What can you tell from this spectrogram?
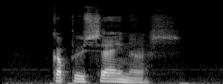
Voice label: "kapucijners", Dutch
